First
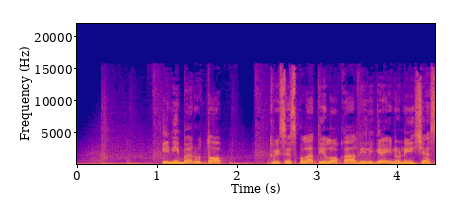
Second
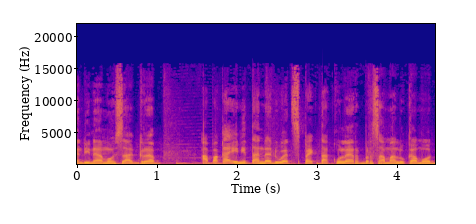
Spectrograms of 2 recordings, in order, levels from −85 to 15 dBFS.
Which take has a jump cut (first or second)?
first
